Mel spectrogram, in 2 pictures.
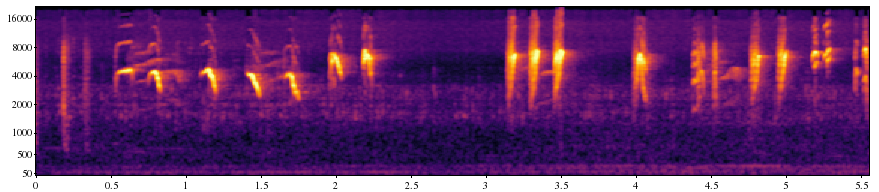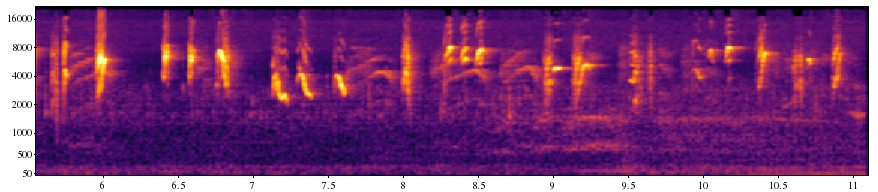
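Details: Lure song of a sunbird, recorded on a Samsung J5 for daytime play to set off a captive bird: long run of rapid, very high thin chirps and short trills in uneven bursts, with low background rumble rising at the end.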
